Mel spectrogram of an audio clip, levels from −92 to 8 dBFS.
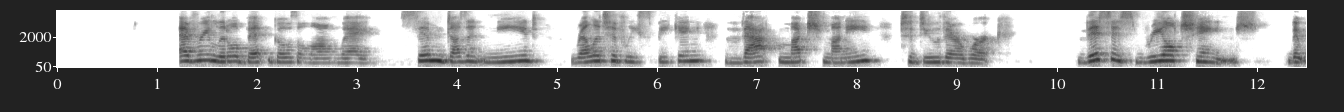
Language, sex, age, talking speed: English, female, 20-39, 115 wpm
